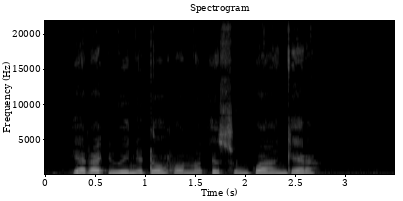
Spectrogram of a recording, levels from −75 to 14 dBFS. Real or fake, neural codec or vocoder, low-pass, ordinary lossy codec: real; none; none; none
